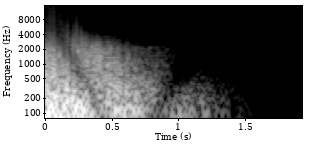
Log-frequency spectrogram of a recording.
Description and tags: Standard explosion with a phaser
explosion, noise, phaser, white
